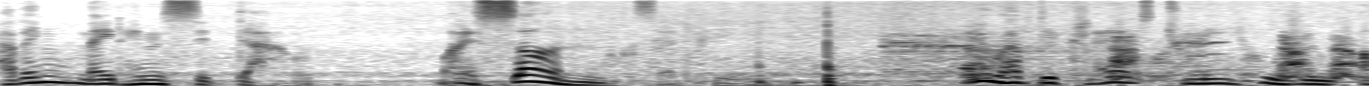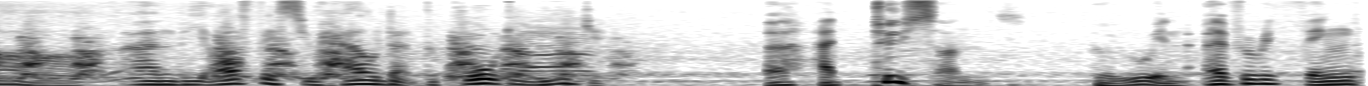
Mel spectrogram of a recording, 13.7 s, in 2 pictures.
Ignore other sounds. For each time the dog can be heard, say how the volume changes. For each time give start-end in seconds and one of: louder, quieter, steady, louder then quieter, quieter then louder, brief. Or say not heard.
3.0-10.1 steady.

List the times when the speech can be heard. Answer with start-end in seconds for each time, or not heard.
0.0-1.6, 2.2-3.9, 4.8-9.9, 10.7-13.6.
